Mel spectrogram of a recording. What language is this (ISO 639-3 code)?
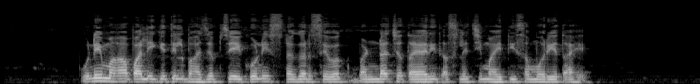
mar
